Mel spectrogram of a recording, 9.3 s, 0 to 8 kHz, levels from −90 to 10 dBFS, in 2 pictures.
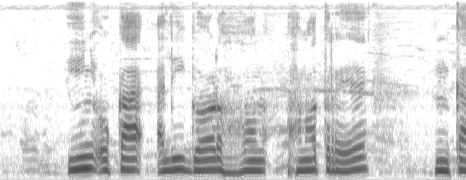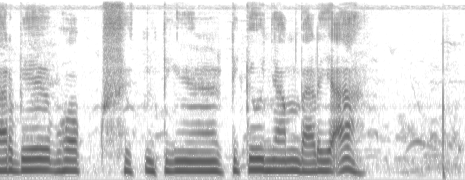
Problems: background conversations at intervals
